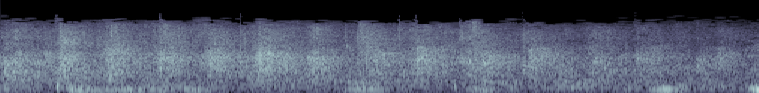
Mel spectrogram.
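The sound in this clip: Sustained audience applause welcoming a couple at a Lithuanian community gathering in Dublin: dense, steady clapping that fills the whole stretch without a break, with no voices over it.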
